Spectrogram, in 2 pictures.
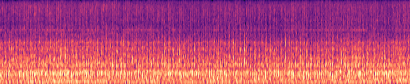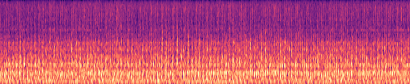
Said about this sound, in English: He's leaving here now on this helicopter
